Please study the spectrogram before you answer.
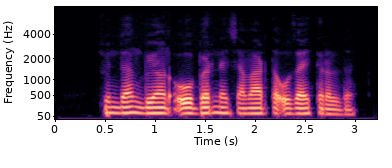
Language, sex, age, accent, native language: Uzbek, male, 18-24, Jizzax, Uzbek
